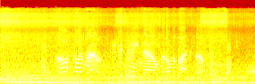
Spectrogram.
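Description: Tyres squeal under hard braking.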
